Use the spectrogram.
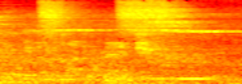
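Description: A train rumbles steadily past at close range, with a sustained roar and faint high metallic squeals from the wheels.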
